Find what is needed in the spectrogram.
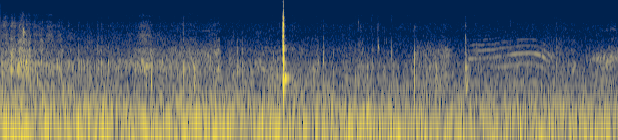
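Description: A single sharp click about halfway through. Near the end comes an animal's drawn-out call that rises and then falls in pitch.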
